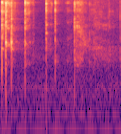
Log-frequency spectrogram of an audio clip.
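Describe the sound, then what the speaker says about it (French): A utensil clinks and scrapes against a mixing bowl while cake batter of flour and vanilla is stirred smooth, a few quick metallic taps then quieter. "On remue pour que ça fasse quelque chose d'homogène."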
